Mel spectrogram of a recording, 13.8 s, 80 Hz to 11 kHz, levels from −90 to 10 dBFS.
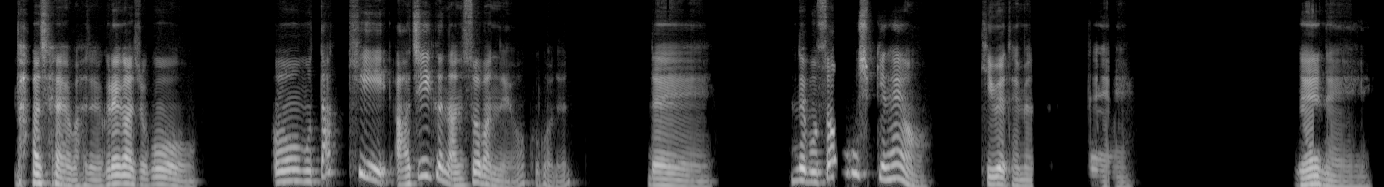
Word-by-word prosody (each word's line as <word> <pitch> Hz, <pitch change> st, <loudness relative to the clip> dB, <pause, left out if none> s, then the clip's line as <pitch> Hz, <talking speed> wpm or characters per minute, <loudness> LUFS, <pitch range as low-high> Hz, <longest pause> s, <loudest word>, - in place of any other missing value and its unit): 맞아요, 150 Hz, -8 st, +3 dB
맞아요. 100 Hz, 0 st, -5 dB
그래 145 Hz, +5 st, +5 dB
가지고 120 Hz, -9 st, 0 dB, 0.7 s
어 185 Hz, +3 st, +1 dB
뭐 180 Hz, -1 st, -4 dB
딱히 345 Hz, 0 st, -1 dB
아직은 250 Hz, -, +1 dB
안 110 Hz, +1 st, +1 dB
써 120 Hz, +9 st, +1 dB
봤네요, 110 Hz, -, -4 dB
그거는? 95 Hz, -, -14 dB, 0.8 s
네 100 Hz, -6 st, -2 dB, 0.7 s
근데 200 Hz, +2 st, +4 dB
뭐 175 Hz, -2 st, 0 dB
써보고 300 Hz, -, 0 dB
싶긴 290 Hz, -8 st, +1 dB
해요, 100 Hz, -, -2 dB, 0.5 s
기회되면. 110 Hz, -6 st, 0 dB, 0.6 s
네. 90 Hz, -2 st, -11 dB, 1.6 s
네네. 95 Hz, -9 st, 0 dB
125 Hz, 190 characters per minute, -22 LUFS, -, 1.6 s, 그래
